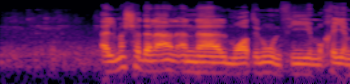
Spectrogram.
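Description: A man speaks steadily into a microphone, heard over a broadcast link.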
